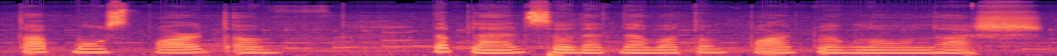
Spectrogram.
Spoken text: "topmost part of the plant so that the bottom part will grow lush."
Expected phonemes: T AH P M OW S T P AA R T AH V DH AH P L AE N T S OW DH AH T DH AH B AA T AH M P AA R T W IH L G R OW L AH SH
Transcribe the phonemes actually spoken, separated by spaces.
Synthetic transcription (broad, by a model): T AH P M OW S T P AA R T AH V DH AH P L AE N T S OW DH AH T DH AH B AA T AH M P AA R T W IH L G L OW L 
